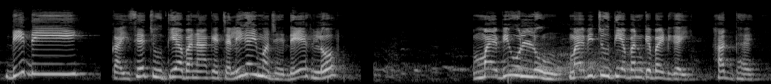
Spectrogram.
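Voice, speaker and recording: Woman as older mother-in-law, bossy and scolding, high bright voice, comic skit. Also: lively intonation, moderate pace, a faint crowd, slight background noise. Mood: angry. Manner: scolding, shouting, insulting.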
